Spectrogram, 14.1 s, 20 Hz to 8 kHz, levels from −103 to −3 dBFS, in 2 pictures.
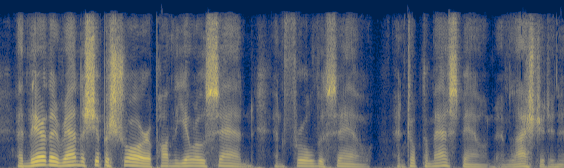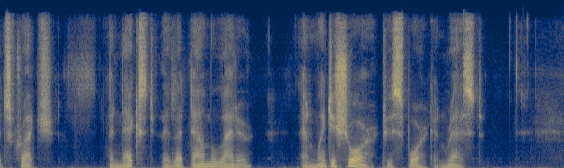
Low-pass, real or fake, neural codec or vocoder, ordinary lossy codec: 7.2 kHz; fake; codec, 24 kHz, 0.9 kbps, WavTokenizer, small release; AAC, 48 kbps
